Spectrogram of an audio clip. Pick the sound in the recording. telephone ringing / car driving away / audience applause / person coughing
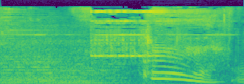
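telephone ringing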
